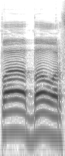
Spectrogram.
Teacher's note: तो option C जिसमें प ब और फ है यह ओष्ठ वर्ण है क्योंकि दोनों ओठों की सहायता से उच्चारित होने के कारण प वर्ग के जो वर्ण है वो ओष्ठ कहलाते हैं।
